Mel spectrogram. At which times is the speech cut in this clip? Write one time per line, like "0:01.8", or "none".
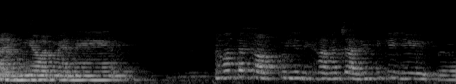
0:02.2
